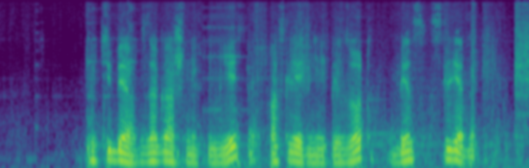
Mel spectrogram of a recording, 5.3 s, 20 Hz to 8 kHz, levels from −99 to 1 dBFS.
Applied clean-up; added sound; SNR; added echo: neural separator model SepFormer DNS4.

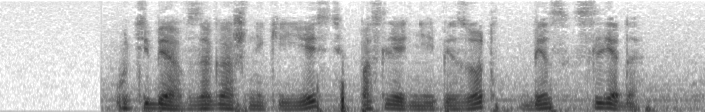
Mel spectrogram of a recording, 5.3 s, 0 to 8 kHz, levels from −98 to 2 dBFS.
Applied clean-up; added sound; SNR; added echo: none; none; none; none.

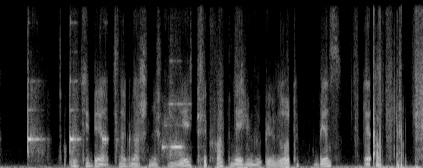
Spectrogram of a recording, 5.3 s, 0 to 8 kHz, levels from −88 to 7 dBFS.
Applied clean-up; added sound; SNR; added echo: neural diffusion model UNIVERSE++.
